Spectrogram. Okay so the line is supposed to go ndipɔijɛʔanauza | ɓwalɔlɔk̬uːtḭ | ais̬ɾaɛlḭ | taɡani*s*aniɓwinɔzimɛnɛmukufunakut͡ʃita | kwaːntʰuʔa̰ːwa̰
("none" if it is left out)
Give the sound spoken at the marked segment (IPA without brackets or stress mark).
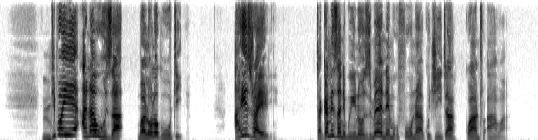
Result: z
